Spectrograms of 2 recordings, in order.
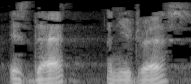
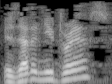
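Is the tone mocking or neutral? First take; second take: mocking; neutral. First: It is asked in a mocking, insulting tone. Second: It is asked in a plain, sincere tone. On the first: The question implies an insult. The speaker calls it wrong. "The other, I'd get hit" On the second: The question is a friendly, genuine one. The speaker calls it right. "On the one, I'd get an answer"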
